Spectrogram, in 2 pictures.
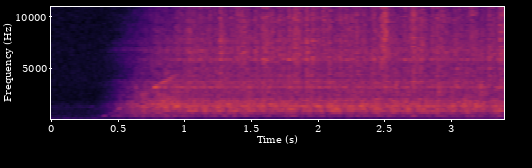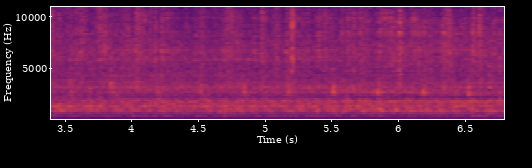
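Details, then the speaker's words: Tesla rear small drive unit for a 1976 VW Campervan conversion, spun on 48V via Open Inverter board, set forward: crazy loud steady hum with rough growl, owner suspects bad bearing, and a once-per-revolution click, possibly a ring gear tooth. "It's crazy loud. I hear a growl, I hear a click. I'm pretty sure that growl is a bad bearing, and that click, I don't know. That click seems to happen once every revolution."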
